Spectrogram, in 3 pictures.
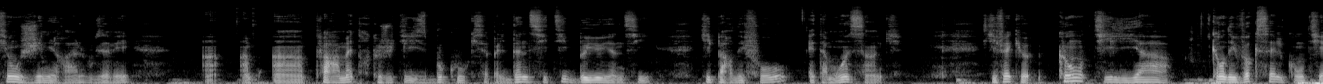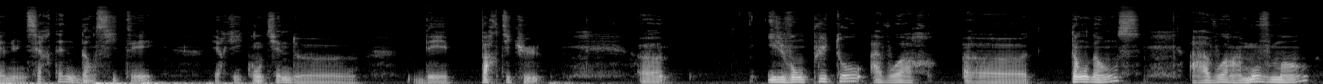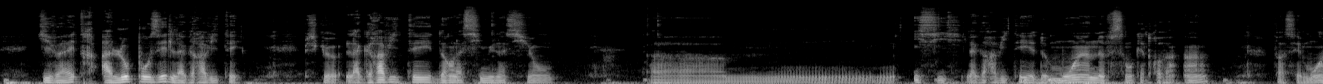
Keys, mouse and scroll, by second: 2.3 click, 31.1 click, 32.9 click, 35.8 click.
